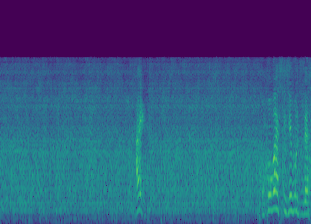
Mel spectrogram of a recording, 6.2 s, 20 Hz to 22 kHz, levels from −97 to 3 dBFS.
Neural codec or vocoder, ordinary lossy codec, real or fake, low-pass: codec, 16 kHz, 4.8 kbps, FACodec; none; fake; none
